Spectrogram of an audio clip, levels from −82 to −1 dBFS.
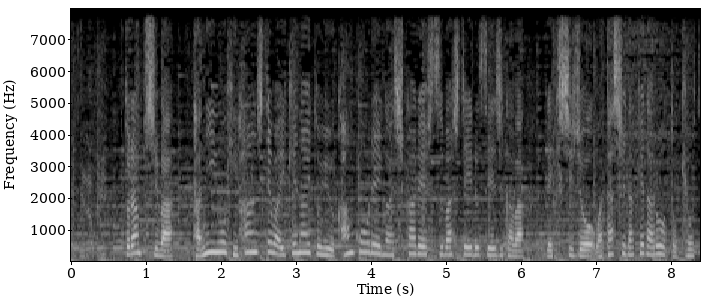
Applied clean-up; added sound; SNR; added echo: none; none; none; none.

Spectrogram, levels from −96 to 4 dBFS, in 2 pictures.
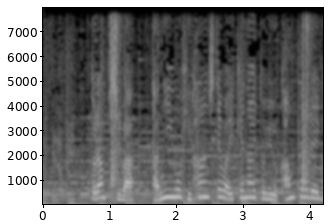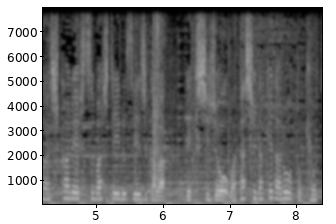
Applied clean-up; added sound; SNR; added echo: none; Clapping; 13 dB; none.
